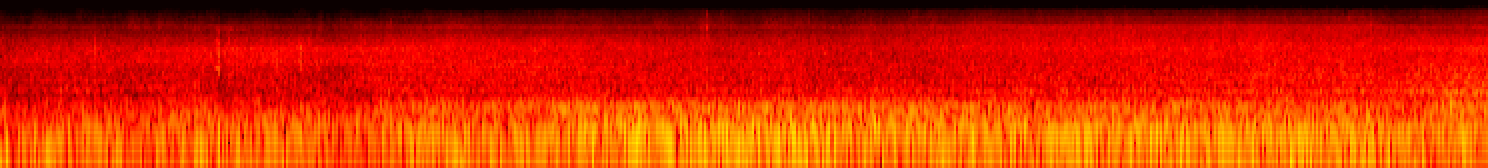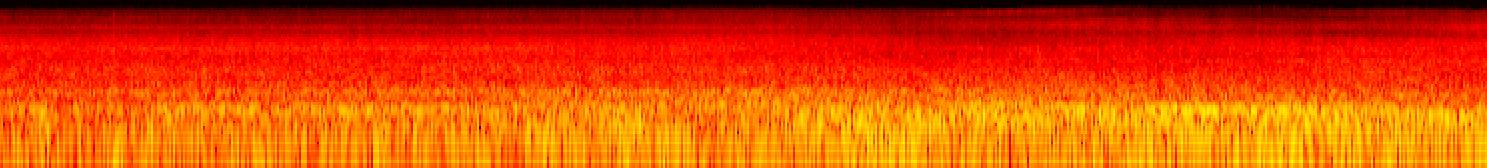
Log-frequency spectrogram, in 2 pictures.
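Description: A combine harvester's engine drones and grows louder as it approaches.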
